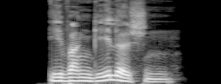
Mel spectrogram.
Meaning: inflection of evangelisch: 1. strong genitive masculine/neuter singular 2. weak/mixed genitive/dative all-gender singular 3. strong/weak/mixed accusative masculine singular 4. strong dative plural
- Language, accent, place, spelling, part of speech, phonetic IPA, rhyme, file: German, Germany, Berlin, evangelischen, adjective, [evaŋˈɡeːlɪʃn̩], -eːlɪʃn̩, De-evangelischen.ogg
